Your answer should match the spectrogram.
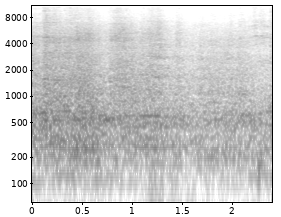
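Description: A room full of people standing up at once: chairs scraping and shifting, clothes rustling and feet shuffling, blending into a dense steady noise.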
